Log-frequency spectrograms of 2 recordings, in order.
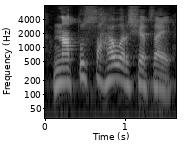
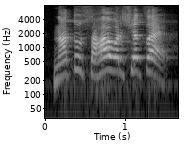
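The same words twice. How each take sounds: First: Said in the usual way. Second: सहा punched, whole line higher and louder; सहा loud and high, falling at the end; stress on सहा. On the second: Shown as a demonstration. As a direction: repeat it hitting सहा hard.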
